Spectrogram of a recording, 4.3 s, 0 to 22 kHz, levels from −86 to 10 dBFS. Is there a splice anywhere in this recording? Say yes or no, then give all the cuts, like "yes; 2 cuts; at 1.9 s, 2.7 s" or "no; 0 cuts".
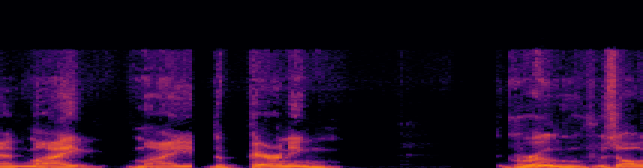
yes; 1 cut; at 1.3 s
